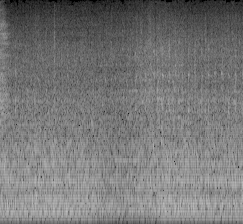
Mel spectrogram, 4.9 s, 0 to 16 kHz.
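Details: Ford F-150 idling steadily with a low constant hum, no hiss, stumble or hunting, after replacing the brake booster check valve that caused a vacuum leak; running much better.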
